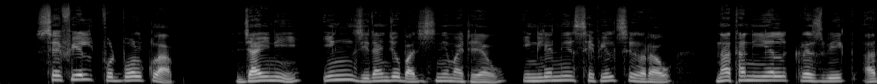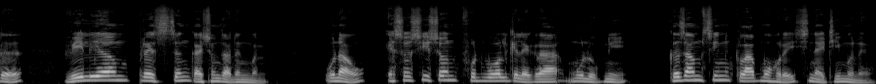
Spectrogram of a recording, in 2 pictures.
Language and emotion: Bodo, neutral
